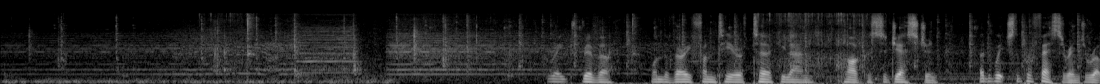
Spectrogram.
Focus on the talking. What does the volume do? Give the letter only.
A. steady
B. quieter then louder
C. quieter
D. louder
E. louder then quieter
A.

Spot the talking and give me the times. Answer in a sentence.
You can hear the talking from 5.5 to 10.9 s.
